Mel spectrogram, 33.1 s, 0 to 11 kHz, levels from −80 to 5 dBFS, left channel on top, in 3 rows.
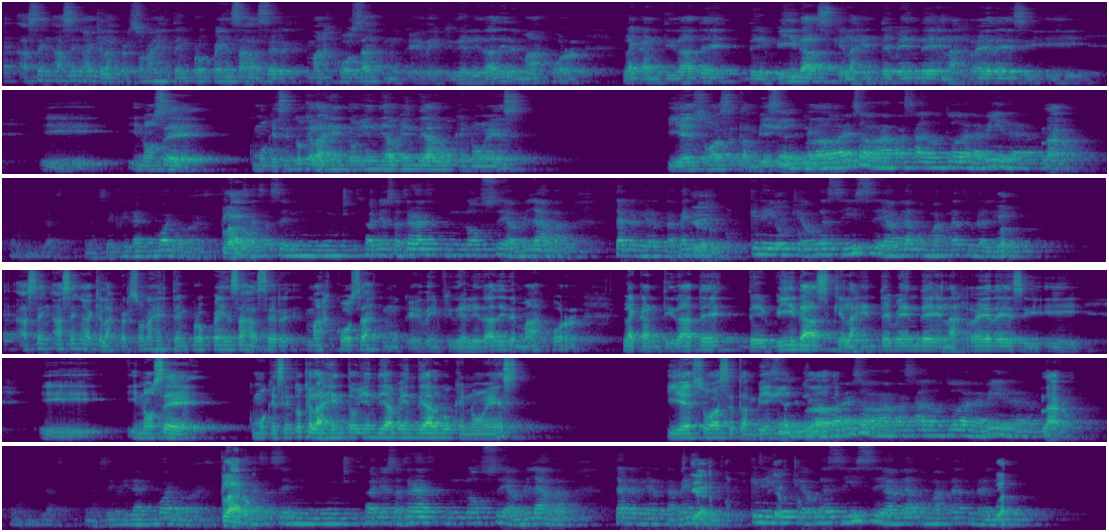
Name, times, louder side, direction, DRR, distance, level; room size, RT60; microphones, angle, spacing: voice 1, 0.0-10.8 11.1-12.0 12.3-13.0 13.5-16.2 17.7-19.4 21.4-21.8 24.3-24.6 29.0-29.2 29.8-29.9 32.0-32.1, right 6 dB, 75° right, 9 dB, 0.3 m, -32 dB
voice 2, 18.7-21.5 22.2-22.7 22.9-29.2 29.6-32.1, left 1 dB, 20° left, -4 dB, 0.7 m, -35 dB
3.3 x 2.1 x 3.9 m, 0.94 s
head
